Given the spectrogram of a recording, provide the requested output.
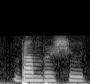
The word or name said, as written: bumbershoot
